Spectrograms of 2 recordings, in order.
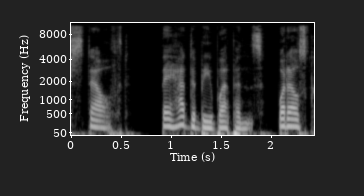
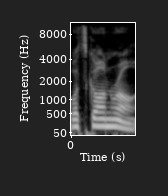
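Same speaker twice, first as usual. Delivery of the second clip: ordinary delivery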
